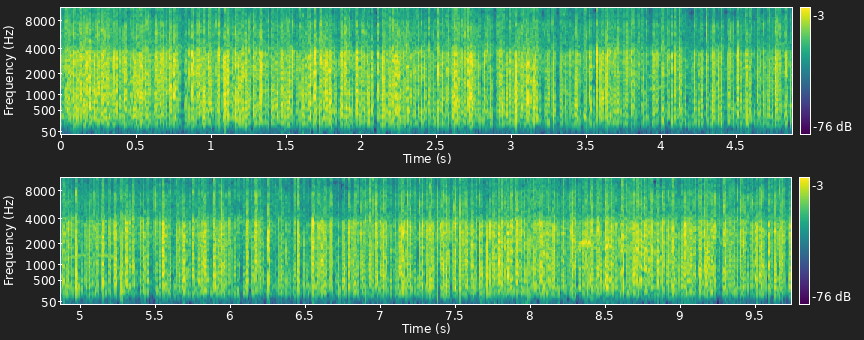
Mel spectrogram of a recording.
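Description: Hot Flash ground fountain firework spraying: a steady hiss of burning sparks with dense, continuous crackling.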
